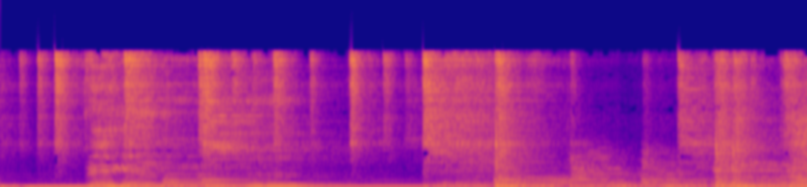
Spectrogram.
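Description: Live band music from the audience: electric guitar, bass and drums playing, with a male voice singing.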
